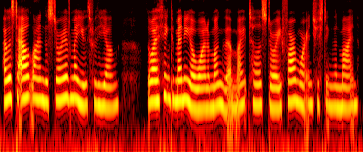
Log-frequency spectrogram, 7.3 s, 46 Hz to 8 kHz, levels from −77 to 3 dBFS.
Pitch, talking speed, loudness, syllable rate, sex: 235 Hz, 240 wpm, -20 LUFS, 6.0 syllables/s, female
